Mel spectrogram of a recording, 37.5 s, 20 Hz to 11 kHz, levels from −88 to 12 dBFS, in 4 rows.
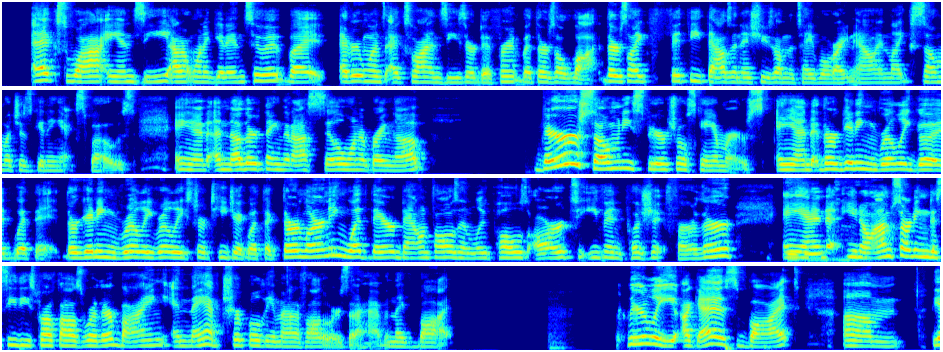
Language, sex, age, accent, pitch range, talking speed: English, female, 20-39, American, 190-225 Hz, 180 wpm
